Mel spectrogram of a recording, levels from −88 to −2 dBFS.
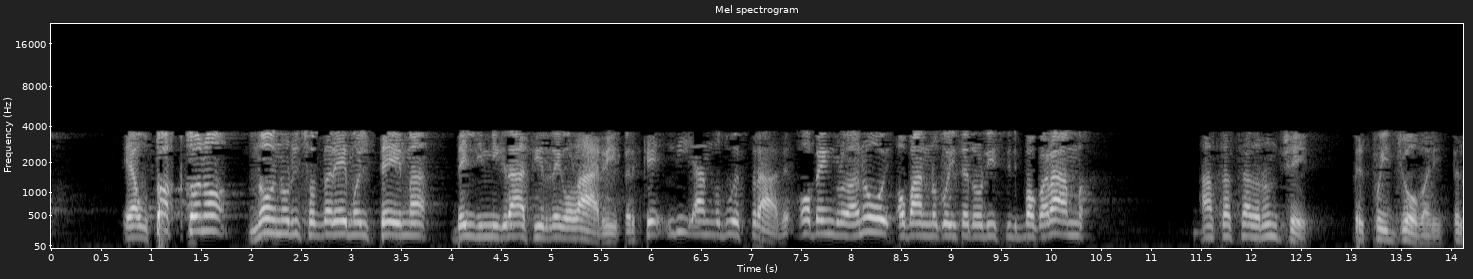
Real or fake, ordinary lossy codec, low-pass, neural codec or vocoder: real; MP3, 16 kbps; 3.6 kHz; none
